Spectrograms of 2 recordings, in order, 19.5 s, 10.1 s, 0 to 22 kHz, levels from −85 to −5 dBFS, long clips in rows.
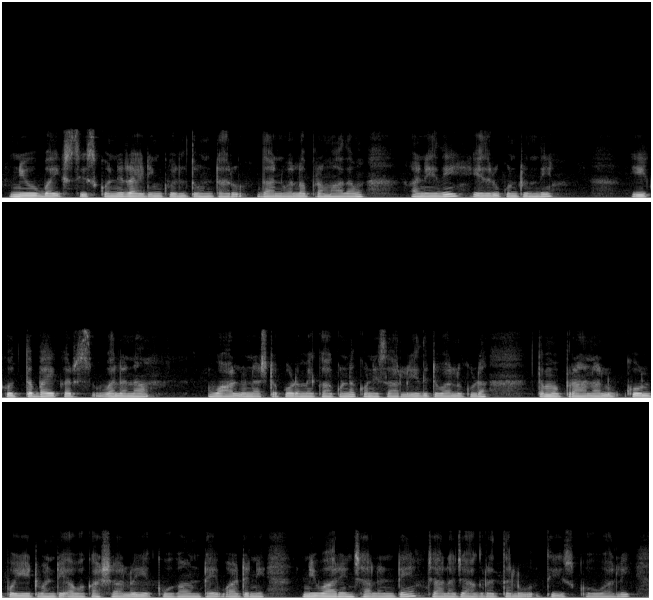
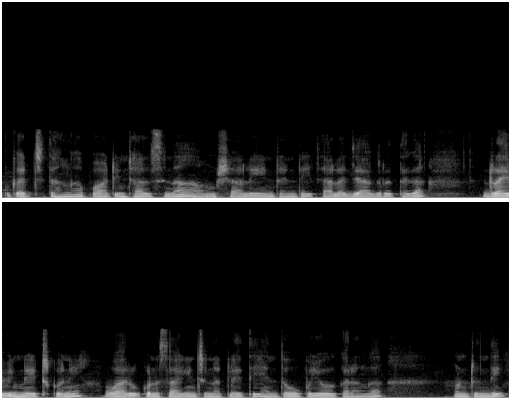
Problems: none marked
